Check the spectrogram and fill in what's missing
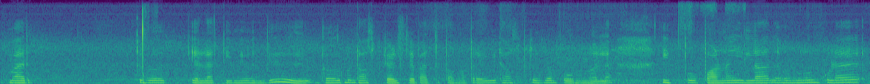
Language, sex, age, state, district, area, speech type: Tamil, female, 18-30, Tamil Nadu, Perambalur, urban, spontaneous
